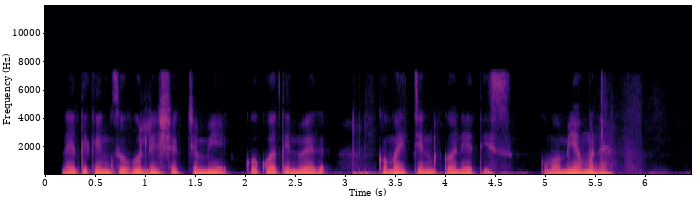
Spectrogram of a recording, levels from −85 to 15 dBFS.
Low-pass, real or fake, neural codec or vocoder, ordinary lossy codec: 7.2 kHz; real; none; AAC, 64 kbps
